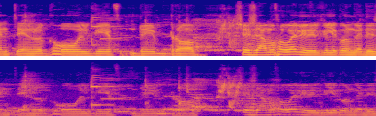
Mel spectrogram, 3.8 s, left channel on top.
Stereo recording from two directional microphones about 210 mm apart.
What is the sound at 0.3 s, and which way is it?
Speech, 50° left (ahead or behind).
